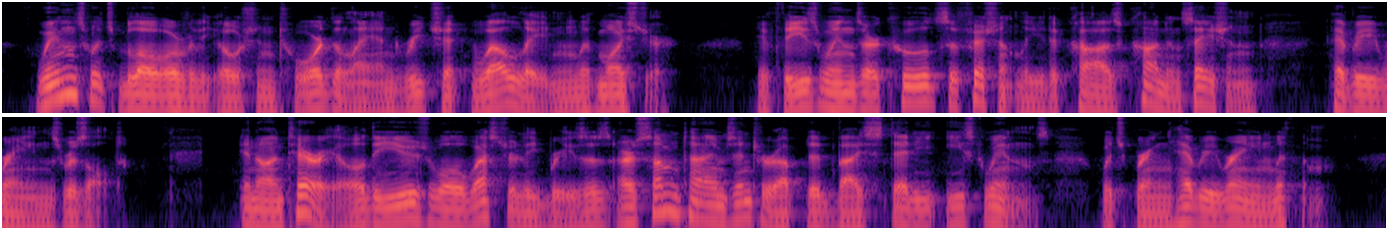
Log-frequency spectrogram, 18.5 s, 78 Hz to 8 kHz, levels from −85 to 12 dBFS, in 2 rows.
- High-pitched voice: No, very low, 85 Hz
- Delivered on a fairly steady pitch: No, average, 4.2 semitones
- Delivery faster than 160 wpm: No, average, 145 wpm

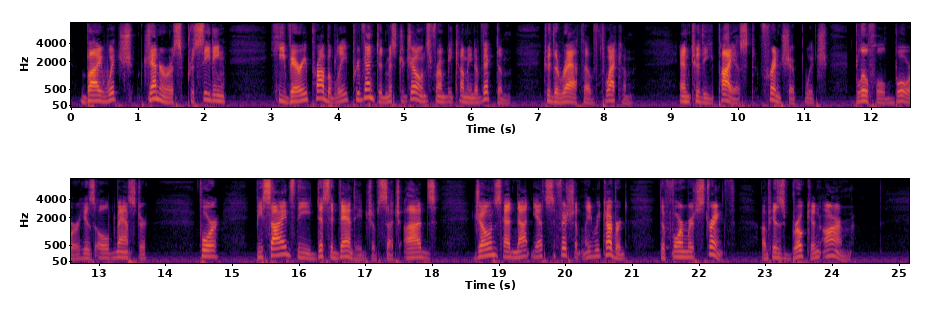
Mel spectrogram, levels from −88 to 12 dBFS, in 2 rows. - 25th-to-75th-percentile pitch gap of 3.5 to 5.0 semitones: No, wide, 5.6 semitones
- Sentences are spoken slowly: Yes, slow, 120 wpm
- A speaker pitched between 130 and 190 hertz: Yes, medium, 140 Hz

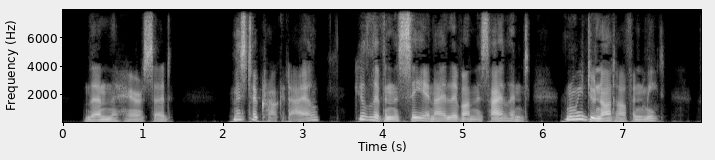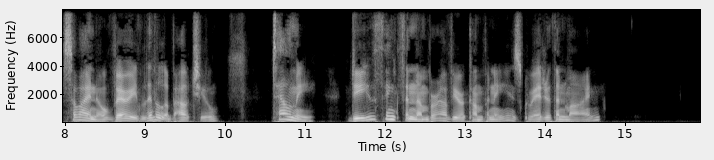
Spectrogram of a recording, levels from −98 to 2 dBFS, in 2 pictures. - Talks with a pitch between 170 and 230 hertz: No, low, 120 Hz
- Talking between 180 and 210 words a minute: No, average, 165 wpm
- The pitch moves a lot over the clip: Yes, wide, 7.7 semitones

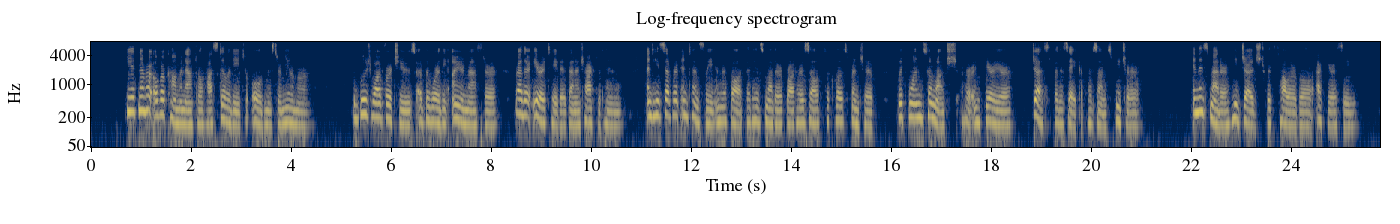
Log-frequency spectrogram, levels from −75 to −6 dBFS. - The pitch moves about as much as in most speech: Yes, average, 4.7 semitones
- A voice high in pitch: No, medium, 155 Hz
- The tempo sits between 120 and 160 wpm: Yes, average, 140 wpm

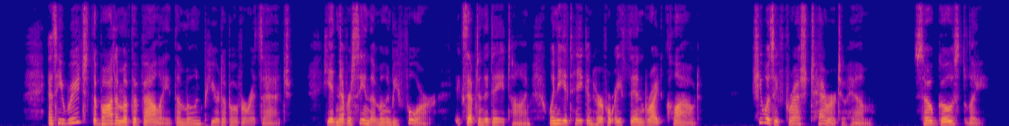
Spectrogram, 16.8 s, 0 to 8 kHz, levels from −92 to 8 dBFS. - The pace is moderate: Yes, average, 160 wpm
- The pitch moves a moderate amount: Yes, average, 3.3 semitones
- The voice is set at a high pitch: No, medium, 170 Hz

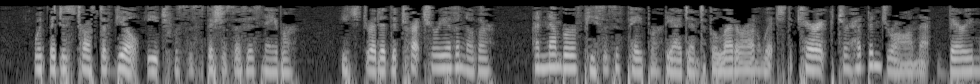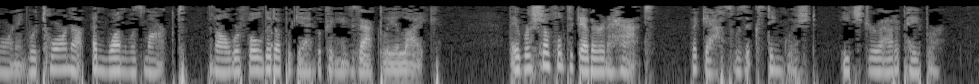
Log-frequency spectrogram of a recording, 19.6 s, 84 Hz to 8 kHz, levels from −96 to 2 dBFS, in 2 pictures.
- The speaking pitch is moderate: Yes, medium, 170 Hz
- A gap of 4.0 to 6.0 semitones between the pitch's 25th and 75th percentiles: No, average, 2.8 semitones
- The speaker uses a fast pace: Yes, fast, 210 wpm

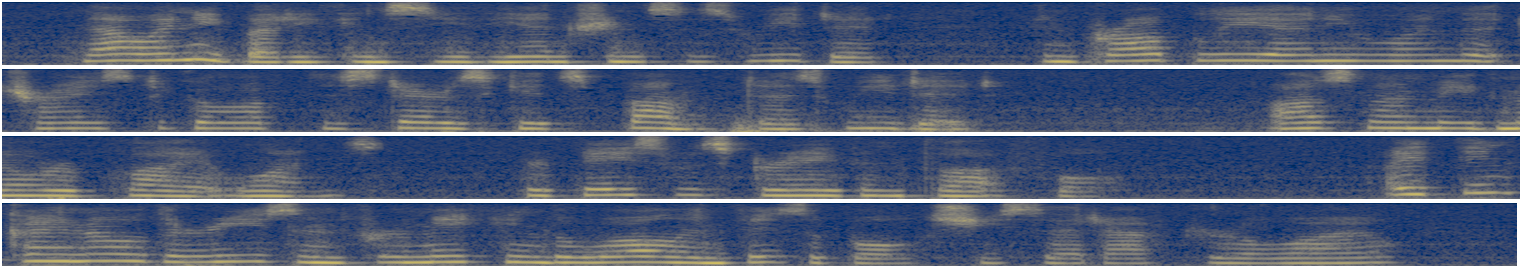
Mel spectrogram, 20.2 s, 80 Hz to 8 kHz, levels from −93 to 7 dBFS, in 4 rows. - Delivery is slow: No, average, 155 wpm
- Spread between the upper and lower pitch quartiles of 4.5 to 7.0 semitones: No, average, 2.9 semitones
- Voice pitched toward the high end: Yes, very high, 255 Hz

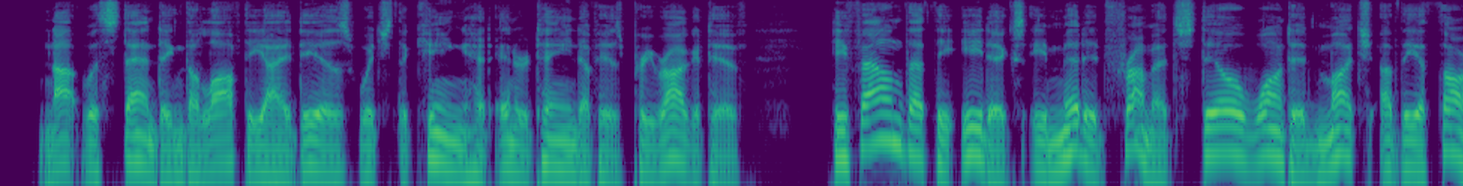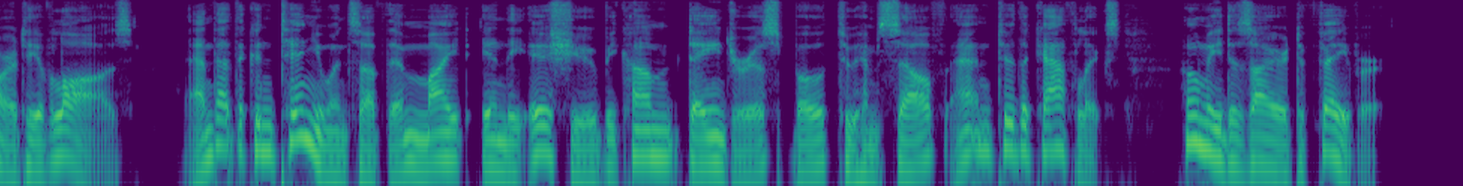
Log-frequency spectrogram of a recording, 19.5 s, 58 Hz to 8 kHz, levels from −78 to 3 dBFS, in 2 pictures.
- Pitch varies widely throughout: Yes, wide, 7.0 semitones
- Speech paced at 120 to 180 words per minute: Yes, average, 160 wpm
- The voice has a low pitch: Yes, low, 105 Hz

